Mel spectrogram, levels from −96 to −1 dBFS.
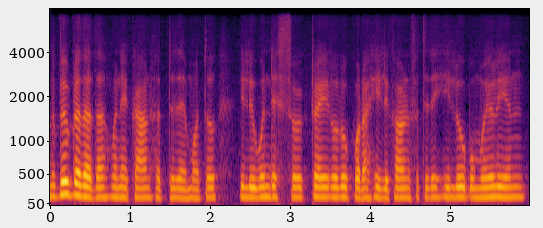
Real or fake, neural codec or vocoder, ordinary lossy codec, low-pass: fake; codec, 16 kHz, 0.2 kbps, FocalCodec; none; 7.2 kHz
